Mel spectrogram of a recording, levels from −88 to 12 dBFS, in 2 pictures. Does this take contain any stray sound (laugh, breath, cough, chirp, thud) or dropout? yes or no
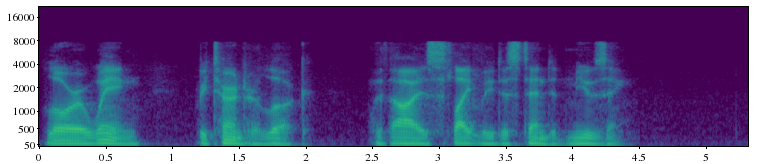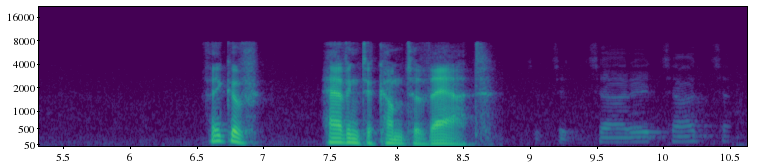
yes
